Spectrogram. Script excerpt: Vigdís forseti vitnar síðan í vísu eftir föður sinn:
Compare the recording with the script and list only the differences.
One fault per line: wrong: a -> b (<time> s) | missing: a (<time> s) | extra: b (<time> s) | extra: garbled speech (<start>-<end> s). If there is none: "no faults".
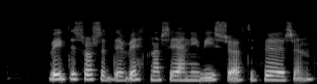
no faults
